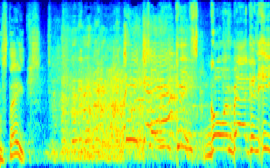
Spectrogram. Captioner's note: audience laughs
